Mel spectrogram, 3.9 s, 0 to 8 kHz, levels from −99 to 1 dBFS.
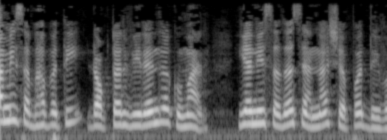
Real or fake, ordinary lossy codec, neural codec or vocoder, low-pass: real; none; none; 7.2 kHz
